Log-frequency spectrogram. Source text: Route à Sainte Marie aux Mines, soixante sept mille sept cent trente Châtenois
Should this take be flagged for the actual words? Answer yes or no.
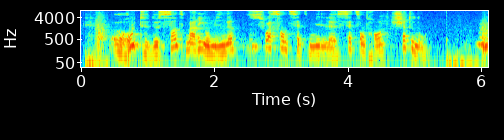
yes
